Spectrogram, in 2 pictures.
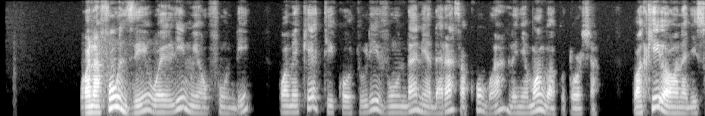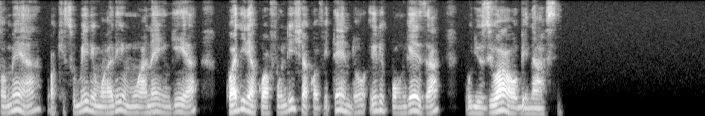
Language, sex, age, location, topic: Swahili, male, 25-35, Dar es Salaam, education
